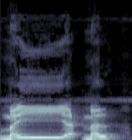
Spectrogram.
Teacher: maka dia diidgham, dimasukkan antara nun sukun dengan ya-nya disertai oleh gunnah. Tahan 2 harakat. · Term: idgham bi gunnah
